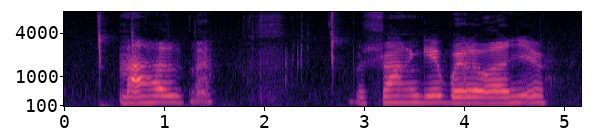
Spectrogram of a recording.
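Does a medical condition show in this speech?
Yes: ALS; affects hands.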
